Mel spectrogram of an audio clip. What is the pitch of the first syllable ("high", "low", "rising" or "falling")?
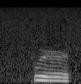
falling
